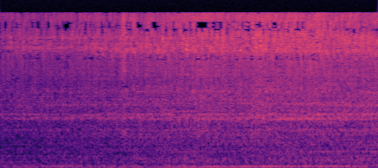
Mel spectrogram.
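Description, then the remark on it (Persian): Vehicle engines of motorcycles, cars and buses run with a steady, low rumble and a constant vibrating hum that holds at the same loudness throughout, raising dust and smoke, with no voices or other distinct sounds. “ناگهان دوچرخه موتورسیکلت اتومبیل اتوبوس گرد و خاک را به دود آلودند و دود را به گرد و خاک”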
